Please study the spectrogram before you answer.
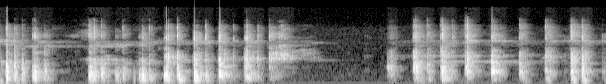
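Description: Fingertips and nails tap and scratch the hollow, thin-walled seat and backrest of an empty, cream-colored molded plastic monobloc chair. Quick, hollow plastic clicks and taps come in rapid bursts, with a brief scraping drag at the end of the first burst. After a short silence, the tapping resumes.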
